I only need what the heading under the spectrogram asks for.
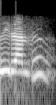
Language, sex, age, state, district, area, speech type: Bodo, female, 30-45, Assam, Kokrajhar, rural, conversation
